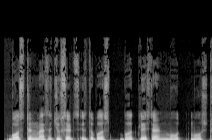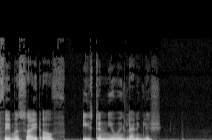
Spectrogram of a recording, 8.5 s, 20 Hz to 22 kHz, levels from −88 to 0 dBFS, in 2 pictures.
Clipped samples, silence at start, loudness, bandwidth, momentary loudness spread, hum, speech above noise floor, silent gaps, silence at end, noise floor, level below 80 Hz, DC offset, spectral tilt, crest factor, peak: under 0.1%; 0.15 s; -21 LUFS; 16.5 kHz; 8 LU; none; 32 dB; none; 0.55 s; -52 dBFS; -42 dBFS; under 0.1%; -6 dB/octave; 20 dB; 0 dBFS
